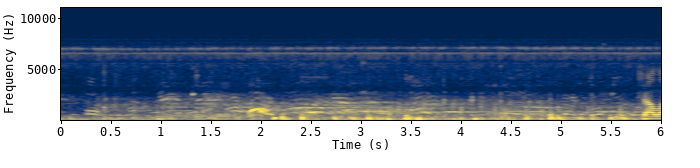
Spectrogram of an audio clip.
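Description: Live court sound from a basketball game: a ball dribbled on a hardwood floor, with players' running footsteps and short sneaker squeaks, and voices from players and crowd in the arena.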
